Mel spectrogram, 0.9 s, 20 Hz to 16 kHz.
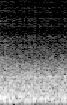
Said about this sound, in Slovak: Áno, toto je zvuk motora, tzv. korveta. Hej, ten režim špeciálny, keď ide okolo auto s e, motorom toto s motorom. Ale toto má motor, akože ten 2-litrový e, benzínový atmosférický motor plus elektromotor robia dobrú robotu.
